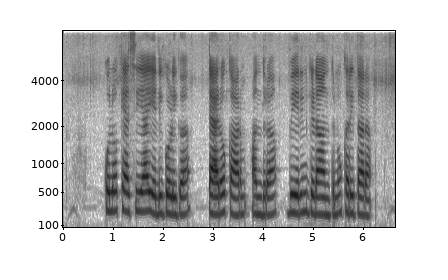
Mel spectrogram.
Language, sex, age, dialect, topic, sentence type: Kannada, female, 18-24, Northeastern, agriculture, statement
